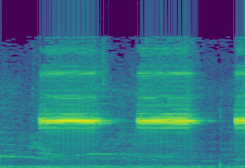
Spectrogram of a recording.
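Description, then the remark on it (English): A shrill, high-pitched fire alarm beeps in three long, evenly spaced pulses, loud and insistent over a low background rumble. “Fire alarm going off.”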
